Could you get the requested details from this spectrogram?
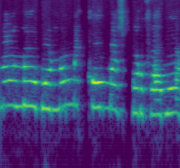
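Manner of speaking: very high, pleading, begging storybook character voice. Showing how to change voices for characters when reading: Caperucita voice. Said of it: "cambiar los personajes".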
